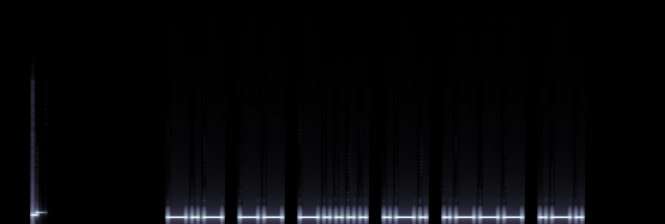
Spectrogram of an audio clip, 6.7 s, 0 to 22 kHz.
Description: Morse code, heard as a keyed tone, about 20 wpm, 700 Hz. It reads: KM6RJR
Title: USA Call Signs 20wpm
